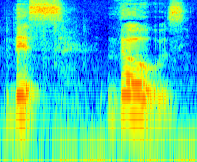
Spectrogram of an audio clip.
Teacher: voiced TH sounds, so that means we use our vocal cords to make the sound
